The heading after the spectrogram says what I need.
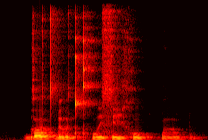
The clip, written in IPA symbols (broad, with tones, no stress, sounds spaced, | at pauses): ɡ ʌː˨˦ t ɗ ɯ˥˨ d kʷʰ i˥˨ s i˦˥ x u˥˨ p k͡p ɯ˨˦ p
